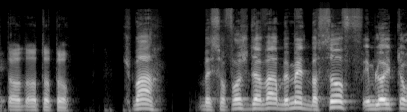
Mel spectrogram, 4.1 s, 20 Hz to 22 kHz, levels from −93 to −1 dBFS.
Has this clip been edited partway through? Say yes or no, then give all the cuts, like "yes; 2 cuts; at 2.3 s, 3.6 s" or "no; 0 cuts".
no; 0 cuts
